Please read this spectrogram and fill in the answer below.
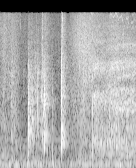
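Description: Three light clicks in the first second, then a soft rustling near the end: handling noise.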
